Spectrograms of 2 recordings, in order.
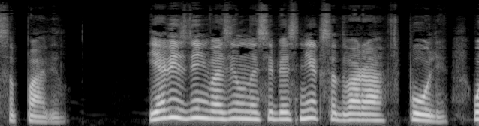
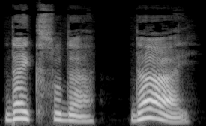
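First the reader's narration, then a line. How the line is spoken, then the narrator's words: Hoarse, hurried and clear. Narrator (Russian): хрипел Давидов, торопливо и четко говоря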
